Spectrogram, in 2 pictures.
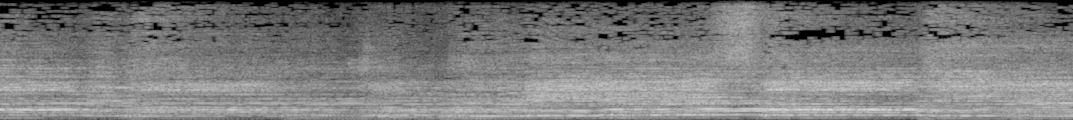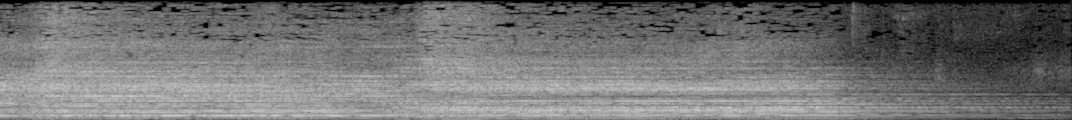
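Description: The Iranian national anthem, a choir singing over instrumental backing, played through a hall's loudspeakers. It fades out near the end.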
